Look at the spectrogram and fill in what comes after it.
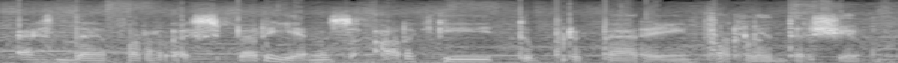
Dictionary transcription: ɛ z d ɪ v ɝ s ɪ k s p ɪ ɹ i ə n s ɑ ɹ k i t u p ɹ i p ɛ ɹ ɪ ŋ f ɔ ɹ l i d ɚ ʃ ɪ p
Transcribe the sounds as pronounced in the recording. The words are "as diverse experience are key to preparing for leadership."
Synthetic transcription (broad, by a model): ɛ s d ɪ f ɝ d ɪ k s p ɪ ɹ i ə n s ɑ ɹ k i t u p ɹ i p ɛ ɹ ɪ ŋ f ɔ ɹ l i d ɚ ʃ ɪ p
